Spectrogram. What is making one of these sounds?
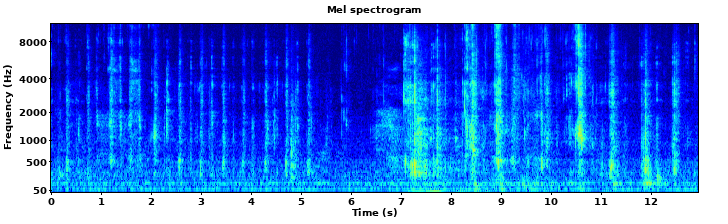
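A woman chews food close to a microphone with wet, smacking sounds.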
